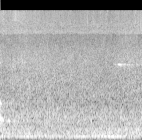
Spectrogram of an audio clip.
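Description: Steady hiss of rain falling on wet pavement.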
